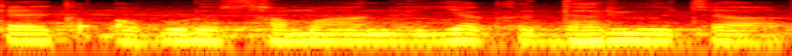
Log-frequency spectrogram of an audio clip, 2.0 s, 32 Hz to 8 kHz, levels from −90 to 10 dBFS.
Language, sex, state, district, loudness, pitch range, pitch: Garhwali, male, Uttarakhand, Tehri Garhwal, -14 LUFS, 140-145 Hz, 140 Hz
